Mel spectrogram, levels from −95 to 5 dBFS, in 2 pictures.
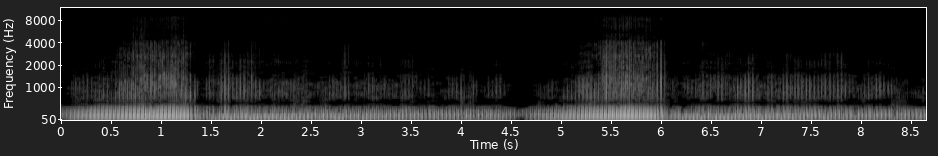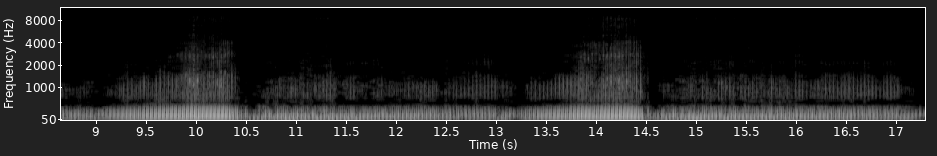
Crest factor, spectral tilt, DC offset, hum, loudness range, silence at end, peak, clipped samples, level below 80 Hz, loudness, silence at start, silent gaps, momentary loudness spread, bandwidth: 20 dB; -11 dB/octave; under 0.1%; none; 6 LU; 0.05 s; -20 dBFS; under 0.1%; -50 dBFS; -41 LUFS; 0 s; none; 13 LU; 4.3 kHz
